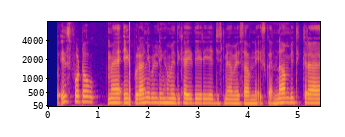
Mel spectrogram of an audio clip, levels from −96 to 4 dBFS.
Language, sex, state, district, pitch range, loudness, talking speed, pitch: Hindi, male, Himachal Pradesh, Shimla, 145-160 Hz, -20 LUFS, 210 wpm, 150 Hz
